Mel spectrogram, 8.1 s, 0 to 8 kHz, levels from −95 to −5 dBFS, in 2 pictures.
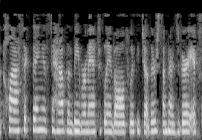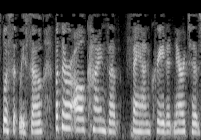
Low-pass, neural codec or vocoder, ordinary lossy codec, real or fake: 7.2 kHz; vocoder, 22.05 kHz, 80 mel bands, Vocos; MP3, 24 kbps; fake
